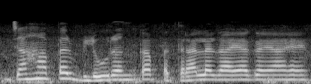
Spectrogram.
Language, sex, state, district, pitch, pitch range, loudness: Hindi, female, Maharashtra, Mumbai Suburban, 220 Hz, 215-230 Hz, -13 LUFS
